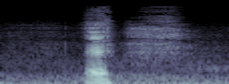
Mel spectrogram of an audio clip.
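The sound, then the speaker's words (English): A single short sneeze: a quick voiced burst followed by a softer, breathy hiss that trails off, standing out clearly against low background noise. “I usually sneeze in threes. I don't think I've sneezed yet during my podcast.”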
